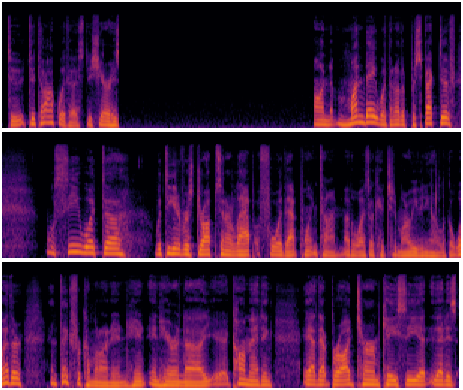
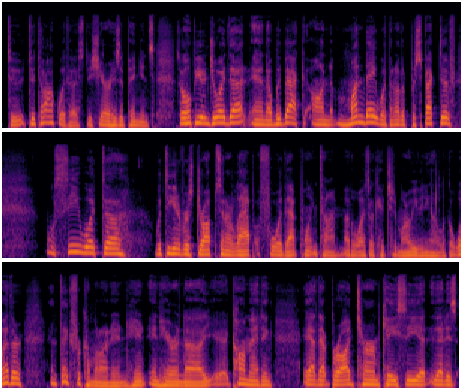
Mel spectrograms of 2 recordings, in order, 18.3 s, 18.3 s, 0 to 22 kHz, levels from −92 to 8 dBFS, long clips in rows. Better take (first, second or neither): second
